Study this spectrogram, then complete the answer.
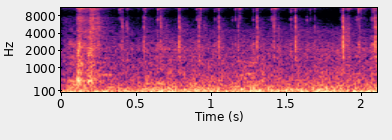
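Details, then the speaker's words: High-powered car, wheel rocked by hand: light, sharp clicks about six or seven a second as the drivetrain clicks before moving, from a worn CV axle with too much play. "you can hear just me doing like that you can hear the drivetrain clicking before it actually moves"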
